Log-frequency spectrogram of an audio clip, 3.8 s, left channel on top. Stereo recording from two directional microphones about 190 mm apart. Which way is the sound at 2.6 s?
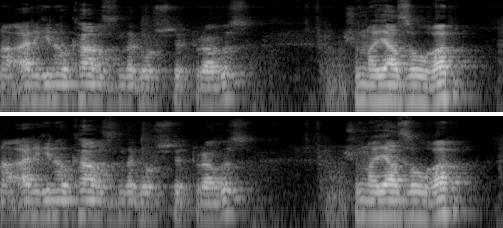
30° left (ahead or behind).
